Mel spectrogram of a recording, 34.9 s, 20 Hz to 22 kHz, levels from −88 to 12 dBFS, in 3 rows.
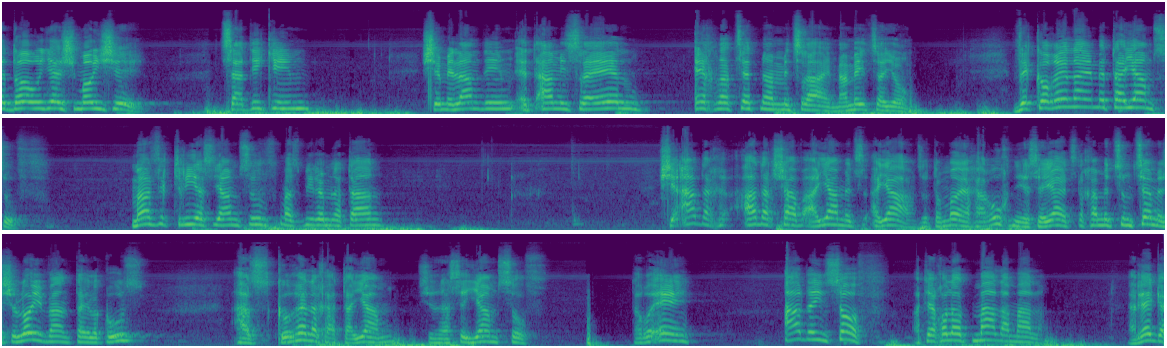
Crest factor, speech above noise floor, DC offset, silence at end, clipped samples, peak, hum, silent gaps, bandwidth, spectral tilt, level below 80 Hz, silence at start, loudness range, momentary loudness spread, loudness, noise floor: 18 dB; 37 dB; under 0.1%; 0 s; under 0.1%; 0 dBFS; none; none; 15 kHz; -3.5 dB/octave; -30 dBFS; 0 s; 4 LU; 15 LU; -17 LUFS; -55 dBFS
